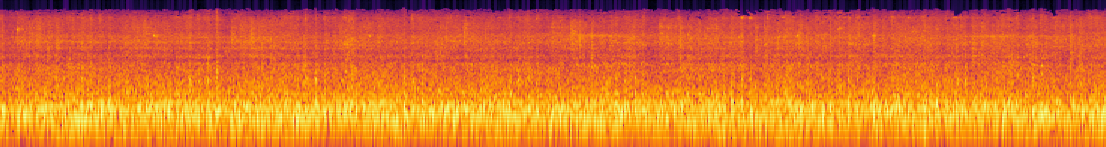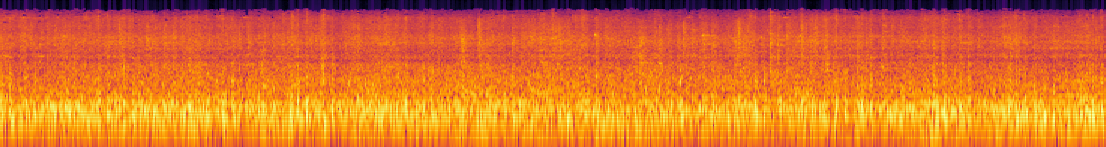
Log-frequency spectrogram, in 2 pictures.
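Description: Freight train of container wagons rolling past at steady speed: a continuous, even rumble of steel wheels on the rails, with no horn or engine note standing out.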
